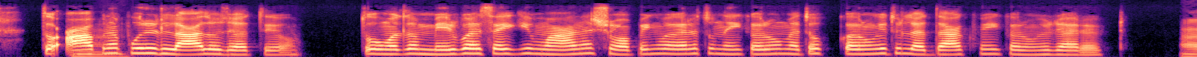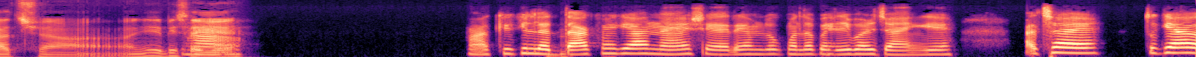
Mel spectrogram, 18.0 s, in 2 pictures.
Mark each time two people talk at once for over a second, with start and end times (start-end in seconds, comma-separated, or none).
none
